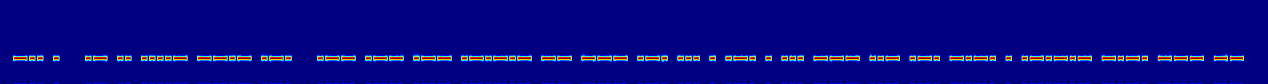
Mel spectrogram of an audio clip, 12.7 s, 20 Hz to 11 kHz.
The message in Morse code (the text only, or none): DE AI4QR WWW.MORSERESOURCE.COM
